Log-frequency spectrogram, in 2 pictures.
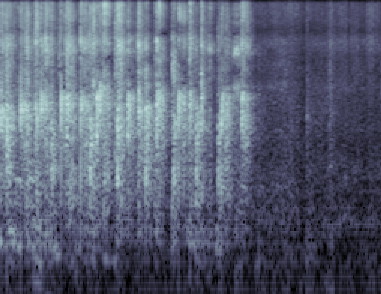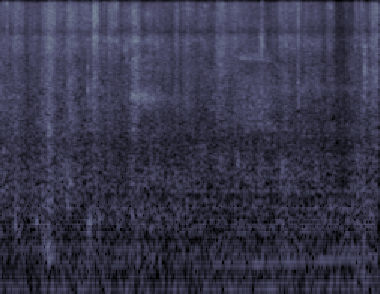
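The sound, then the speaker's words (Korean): A burst of audience applause, dense overlapping claps, fairly loud for about three seconds before fading quickly into a low steady hum with no talking. “격려로 박수를 해주세요.”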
